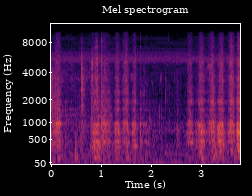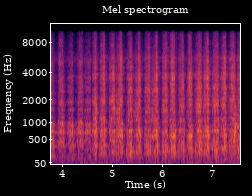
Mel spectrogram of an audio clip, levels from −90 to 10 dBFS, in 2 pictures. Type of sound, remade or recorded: remade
